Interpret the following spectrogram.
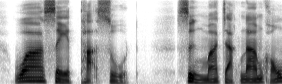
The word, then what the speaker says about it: วาเสฏฐสูตร: มี ชื่อ ว่า วาเศษฐูตร คำ นี้ อ่าน ว่า วาเศษฐูตร ซึ่ง มา จาก นาม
